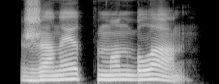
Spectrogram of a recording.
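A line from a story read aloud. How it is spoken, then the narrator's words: Savoring drawl, dragon. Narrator (Russian): повторил дракон, я бы даже сказала, протянул, настолько наслаждался звучанием моего имени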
